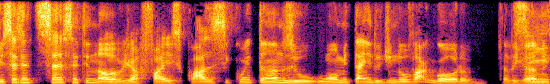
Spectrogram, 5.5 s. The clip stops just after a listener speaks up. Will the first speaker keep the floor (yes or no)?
no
